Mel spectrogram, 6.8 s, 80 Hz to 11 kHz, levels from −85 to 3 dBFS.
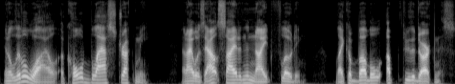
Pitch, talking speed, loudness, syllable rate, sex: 100 Hz, 210 wpm, -20 LUFS, 5.5 syllables/s, male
